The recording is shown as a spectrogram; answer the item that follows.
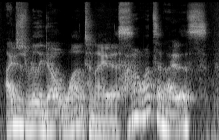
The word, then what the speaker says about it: tinnitus: Can we just talk about who in the world pronounces it tinnitus? Tinnitus? Like, okay, it's not arthritis, it's arthritis. Tinnitus. I don't know, man. I understand that they're both correct, I guess, by the audiology community.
